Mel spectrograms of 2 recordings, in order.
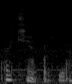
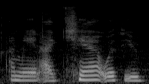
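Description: First: Whispered under the breath; barely audible, voiceless aside; exasperated whisper. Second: Said in the usual way. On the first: Acted. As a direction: mutter it to yourself, fed up. Muttered aside, then repeated aloud.

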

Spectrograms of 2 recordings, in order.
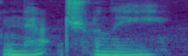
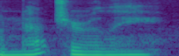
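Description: First: "naturally" squeezed to NATCH-ruh-lee; syllables run together. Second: "naturally" in four syllables, NATCH-er-uh-lee; syllables all sounded. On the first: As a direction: swallow a middle syllable of "naturally". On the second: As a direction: give every syllable of "naturally". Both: Shown as a demonstration. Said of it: "the syllables at the end".

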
